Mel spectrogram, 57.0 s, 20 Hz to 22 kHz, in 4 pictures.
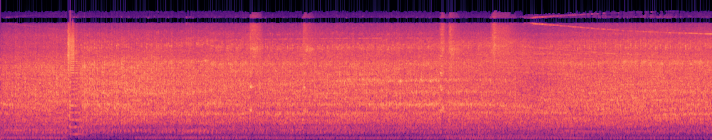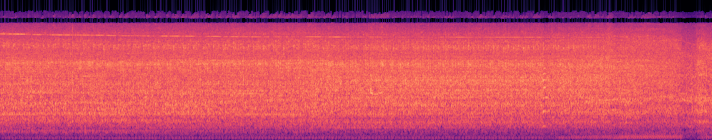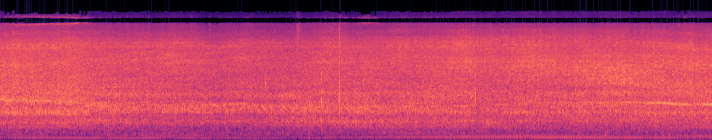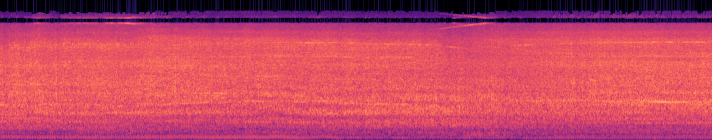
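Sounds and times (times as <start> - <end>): diesel truck engine running: 0.0 - 56.9.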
